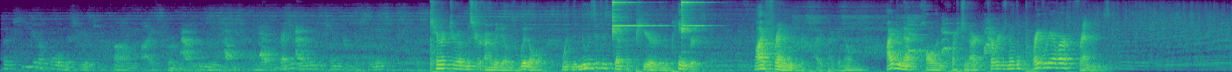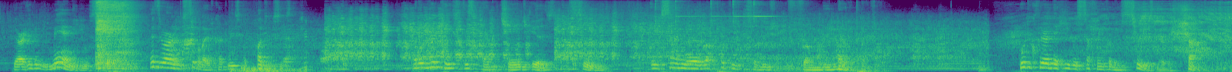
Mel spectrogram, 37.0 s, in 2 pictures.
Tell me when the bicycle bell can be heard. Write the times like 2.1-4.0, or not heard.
9.2-10.6, 19.9-20.5, 28.5-30.1.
